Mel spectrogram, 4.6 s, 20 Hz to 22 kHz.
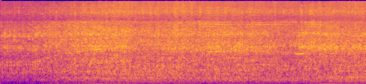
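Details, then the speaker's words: Scania 380 hp truck after adding a three-stage engine oil additive; loud, even diesel roar under throttle, no knocks or rattles, smooth and quieter than before, normal revving. "나오는 파동 은 시끄러운 소음 이 아니라 부드러운 소리 입니다 ."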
